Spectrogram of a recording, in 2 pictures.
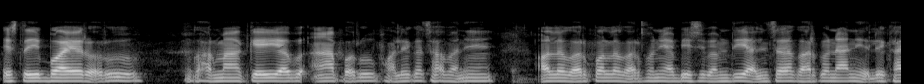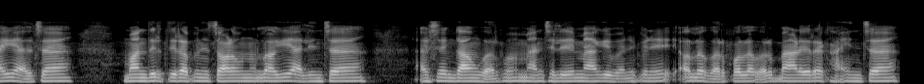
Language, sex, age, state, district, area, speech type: Nepali, female, 60+, West Bengal, Darjeeling, urban, spontaneous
